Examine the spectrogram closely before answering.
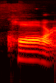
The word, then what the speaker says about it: car: The mouth opens and in this case because of the R the lips round a bit. C car. And then once you pronounce the vowel let's say 80% of the sound then the last 20% would be the R. Car. It's like going down the steps right car. You can also hear it in the intonation car. So you hear this change far, star, party.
